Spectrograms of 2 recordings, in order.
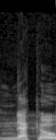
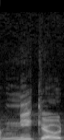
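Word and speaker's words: Necho: And so, in this particular season, there is a particular king in Egypt, which is Neco or Niko, depending on how you want to pronounce.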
